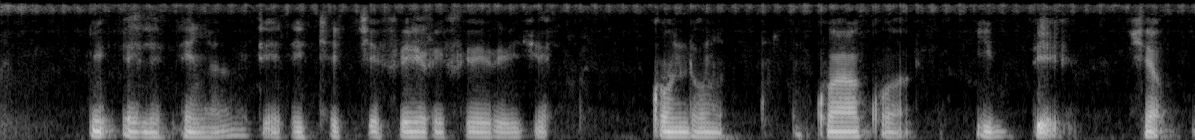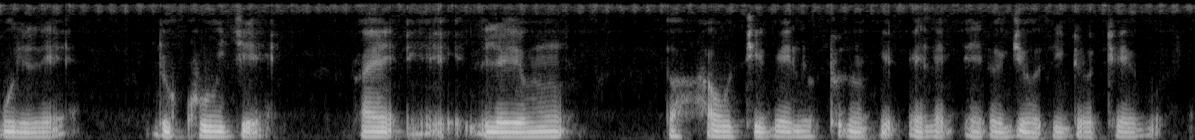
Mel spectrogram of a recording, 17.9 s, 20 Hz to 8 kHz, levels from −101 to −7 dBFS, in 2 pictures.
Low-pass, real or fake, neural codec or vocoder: 7.2 kHz; fake; codec, 16 kHz, 2 kbps, FunCodec, trained on Chinese and English, 25 frames a second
